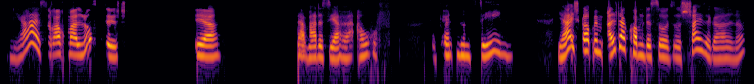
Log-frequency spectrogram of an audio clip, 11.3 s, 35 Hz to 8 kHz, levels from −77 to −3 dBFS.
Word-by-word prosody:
Ja, 190 +7 -8 0.2
ist 265 -6 -10
doch 240 - -8
auch 250 0 +2
mal 235 -2 +4
lustig. 270 -8 -1 1.1
Ja. 215 -1 +4 1.2
Da - - -1
war 195 +1 0
das: 200 -1 -3
„Ja, 185 0 0
hör 190 0 -7
auf. 230 +3 -9 0.6
Die 190 - -20
könnten 230 +2 -4
uns 215 -3 -7
sehen.“ 230 -1 -3 0.6
Ja, - - +5
ich - - -2
glaube, 305 -1 +4
mit'm 270 - -3
Alter 355 +4 +6
kommt 230 -6 +2
das 205 -2 -1
so 205 -3 -1
so 190 0 -9
scheißegal, 185 - -3
ne? 205 +10 -12
220 Hz, 150 wpm, -24 LUFS, 195-250 Hz, 1.2 s, Alter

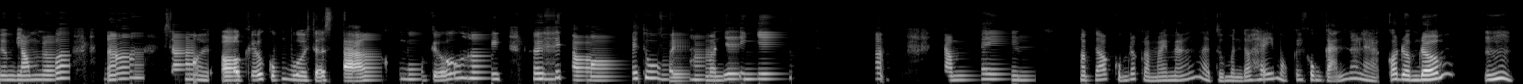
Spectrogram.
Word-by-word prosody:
vòng 210 0 -1
vòng 210 +2 +2
đồ 215 0 +1
á, 290 +2 +3 0.3
đó, 270 +7 0 0.2
xong 230 0 0
rồi, 205 -1 0
ờ, 195 +1 +8
kiểu, 225 +4 +3
cũng 230 +3 -4
vừa 210 -2 +2
sợ 190 - +1 0.2
sợ, 180 +4 +6 0.2
cũng 245 - -8
vừa, 235 0 -4
kiểu, 195 +7 +2
hơi 285 -4 -1 0.3
hơi 255 0 +5
thấy 305 - -1
tò 195 -1 +2
mò, 185 0 -2
thấy 275 - +2
thú 300 -2 +1
vị 160 - -3
hòa 220 -2 -4
mình 190 0 -1
với 245 +3 +2
thiên 245 -1 -3
nhiên. 250 +2 -3 0.8
Đó, - - -3 0.6
xong 205 +1 -3
cái 240 0 -3
đêm 200 -1 -5 0.5
hôm 205 -2 -2
đó 220 +2 +1
cũng 190 -5 -8
rất 245 -2 -6
là 190 - -2
may 180 +2 -3
mắn 200 - -4
là 195 - -4
tụi 170 0 -8
mình 175 -2 -4
đã 185 - -3
thấy 240 +3 -1
một 235 -9 -5
cái 215 0 -8
khung 200 -3 -4
cảnh 205 +6 -3
đó 275 - -3
là 200 -10 -3
có 240 +3 +3
đom 215 -3 +3
đóm, 225 +7 +10 0.4
ừm. 250 +3 +4
215 Hz, 215 wpm, -22 LUFS, 195-250 Hz, 0.8 s, đóm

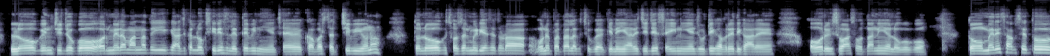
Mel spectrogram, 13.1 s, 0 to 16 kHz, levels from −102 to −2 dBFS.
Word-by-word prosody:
लोग 140 +3 +2
इन 145 0 0
चीज़ों 145 +1 +2
को 145 +1 +4
और 140 - +3
मेरा 155 +2 +3
मानना 160 0 0
तो 160 - -5
ये 155 - -1
ही 155 - -1
है 150 - -3
कि 150 - -2
आजकल 140 +2 -1
लोग 155 0 -1
सीरियस 145 +1 +1
लेते 130 +1 0
भी 135 0 -3
नहीं 115 -3 -5
हैं। 110 - -5
चाहे 115 +3 0
ख़बर 125 +1 +1
सच्ची 135 - -1
भी 135 -1 +1
हो 130 - +2
ना, 175 +1 0 0.4
तो 135 - 0
लोग 145 +2 +2
सोशल 140 +1 -1
मीडिया 140 0 +2
से 150 - -5
थोड़ा 140 0 +2 0.2
उन्हें 140 +3 +1
पता 135 0 +1
लग 135 -1 -2
चुका 120 -1 -3
है 115 - -2
कि 120 +4 -2
नहीं 120 0 +2
यार 120 0 +1
ये 130 - +1
चीज़ें 125 +2 +1
सही 125 0 0
नहीं 125 -1 -3
हैं, 125 - +2
झूठी 120 +2 -1
ख़बरें 125 -1 +1
दिखा 120 -2 +1
रहे 110 0 +1
हैं 110 0 -3 0.5
और 125 +1 +3
विश्वास 130 +1 0
होता 130 0 -2
नहीं 135 +1 -1
है 130 - +1
लोगों 110 -1 -3
को। 105 -1 -3 0.5
तो 135 0 +3
मेरे 150 +6 +3
हिसाब 180 -1 -1
से 175 - +2
तो 175 - +4
135 Hz, 280 wpm, -22 LUFS, 125-145 Hz, 0.5 s, को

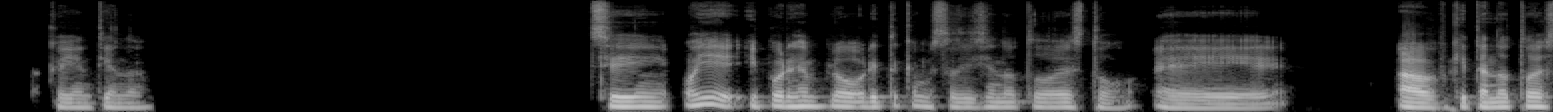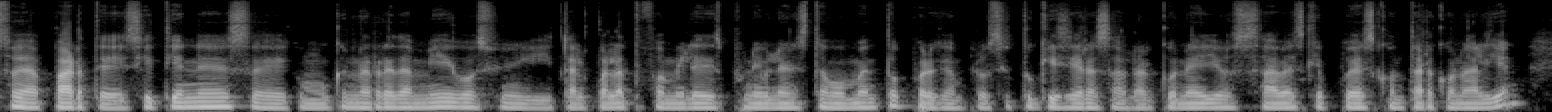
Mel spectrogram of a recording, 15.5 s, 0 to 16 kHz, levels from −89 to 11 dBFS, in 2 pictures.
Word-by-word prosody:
Okey, 110 - -4
entiendo. 110 0 -4 2.2
Sí, 125 -1 +5
oye, 170 +4 +3
y, - - -1
por 135 +1 +3
ejemplo, 130 0 +4
ahorita 125 +2 +1
que 140 - -6
me 130 - -1
estás 120 -1 -3
diciendo 115 +1 -2
todo 115 -1 -1
esto, 110 +1 -4
eh, 95 -2 -1 0.5
ao 110 -2 +8
quitando 120 +2 +2
todo 130 0 +5
esto, 125 +1 0
y - - +5
aparte, 105 -3 +2
si 115 - -2
tienes, 125 +2 +1
eh, 100 -3 -1
como 100 -1 -4
que 105 - -5
una 105 0 0
red 110 0 0
de - - +3
amigos, 110 +1 0
y 95 -3 -4
tal 95 0 -4
cual 105 +1 -1
a 105 - 0
tu - - -19
familia 105 -1 -1
disponible 100 0 -2
en - - -1
este 105 +2 -4
momento, 110 +6 -1
por 110 -6 -1
ejemplo, 100 0 -5
si - - -11
tú 105 - -7
quisieras 105 -1 -1
hablar 95 -1 -5
con 105 0 -3
ellos, 105 0 0
¿sabes 105 0 -1
que - - -7
puedes 105 -3 -2
contar 105 0 -3
con 105 -2 -5
alguien? 105 - -2
110 Hz, 210 wpm, -23 LUFS, 100-120 Hz, 2.2 s, ao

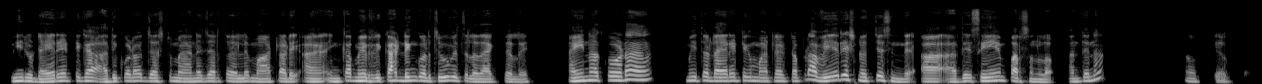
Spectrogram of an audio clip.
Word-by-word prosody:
మీరు 160 -1 +3
డైరెక్ట్‌గా. 165 +4 +1
అది 140 +3 +1
కూడా 160 0 0
జస్ట్ 145 0 -2
మేనేజర్‌తో 145 +2 -1
యెళ్లి 140 +1 0
మాట్లాడి 130 +1 0 0.2
ఆహ్, 130 0 +2
ఇంకా 135 +7 0
మీరు 170 -3 +5
రికార్డింగ్ 175 +3 +3
గూడా 150 -3 0
చూపిచ్చలేదు 155 -7 +1
యాక్చువల్లీ. 120 -1 -5 0.5
అయినా 180 +4 +4 0.2
కూడా 190 +4 +4 0.6
మీతో 180 0 -1
డైరెక్ట్‌గా 170 +2 0
మాట్లాడేటప్పుడు, 155 +5 -3
ఆ - - -1
వేరియేషనొచ్చేసింది. 170 - 0 0.2
ఆహ్, 130 0 +2
అదే 150 +4 -1
సేమ్ 170 +3 +2
పర్సన్‌లో. 125 -5 -2 0.2
అంతేనా? 165 - -2 0.9
ఓకే. 130 - -14
ఓకే. - - -32
155 Hz, 140 wpm, -23 LUFS, 135-170 Hz, 0.9 s, మీరు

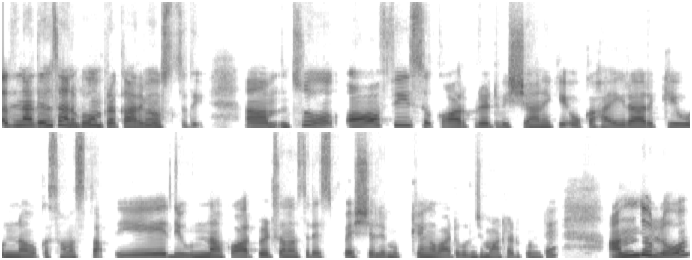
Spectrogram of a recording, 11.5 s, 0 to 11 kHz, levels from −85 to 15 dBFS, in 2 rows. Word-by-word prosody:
అది 250 +3 +2
నాకు 285 -1 +6
తెలిసి 300 +4 +3
అనుభవం 275 +1 +3
ప్రకారమే 245 +1 +2
వస్తది. 200 - -11 0.4
ఆహ్, 255 - +5
హ్మ్, 245 -1 -1 0.2
సో, 340 -1 -1 0.5
ఆఫీసు 290 -1 -2
కార్పొరేట్ 215 +1 +1
విషయానికి 195 0 -1
ఒక 200 +1 -6
హైరార్కీ 225 +5 0
ఉన్న 190 0 +1
ఒక 185 +2 -11
సంస్థ, 175 +1 -5 0.4
ఏది 215 +1 +1
ఉన్నా 195 +2 +2
కార్పొరేట్ 190 +2 0
సంస్థలు 180 -1 -4
ఎస్పెషల్లీ 190 0 -4
ముఖ్యంగా 200 +3 -3
వాటి 175 0 -6
గురించి 175 +1 -5
మాట్లాడుకుంటే, 170 - -8 0.6
అందులో 285 -6 +5
210 Hz, 140 wpm, -24 LUFS, 185-250 Hz, 0.6 s, నాకు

